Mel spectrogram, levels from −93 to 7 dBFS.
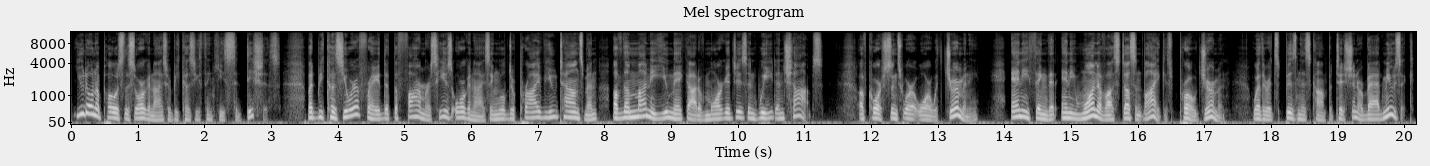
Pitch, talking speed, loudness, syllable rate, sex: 145 Hz, 185 wpm, -20 LUFS, 5.6 syllables/s, male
